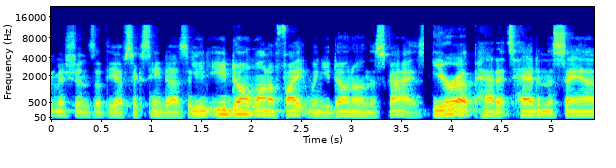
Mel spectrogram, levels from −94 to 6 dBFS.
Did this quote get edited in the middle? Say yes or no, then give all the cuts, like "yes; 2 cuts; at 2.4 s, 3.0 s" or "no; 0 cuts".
yes; 2 cuts; at 1.3 s, 3.7 s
